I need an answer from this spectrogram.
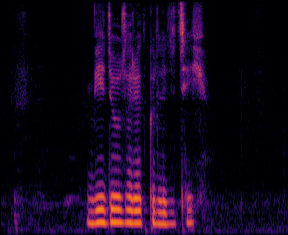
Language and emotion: Russian, neutral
